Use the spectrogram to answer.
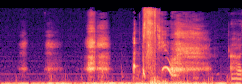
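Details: Woman sniffing a French soap to deliberately trigger sneezes, with watering eyes and growing stuffiness: a few quick breathy in-breaths build to one loud, sharp sneeze, then a slight vocal sound and sniffing.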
